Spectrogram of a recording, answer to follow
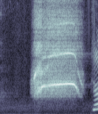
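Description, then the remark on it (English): A loud, shrill acorn cup whistle blown between the thumbs sounds once for about three-quarters of a second, piercing and slightly wavering, followed by the start of a voice right after. “So now you know, if you ever get lost in the woods and you need to find someone, you can just use an acorn cup and whistle.”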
